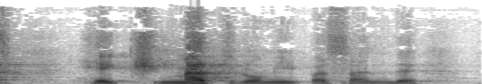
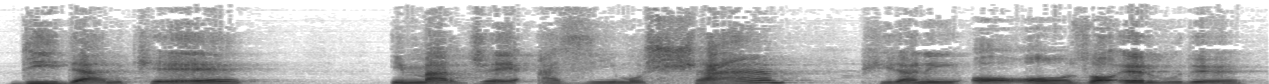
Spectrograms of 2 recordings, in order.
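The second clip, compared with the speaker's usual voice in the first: usual speaking voice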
